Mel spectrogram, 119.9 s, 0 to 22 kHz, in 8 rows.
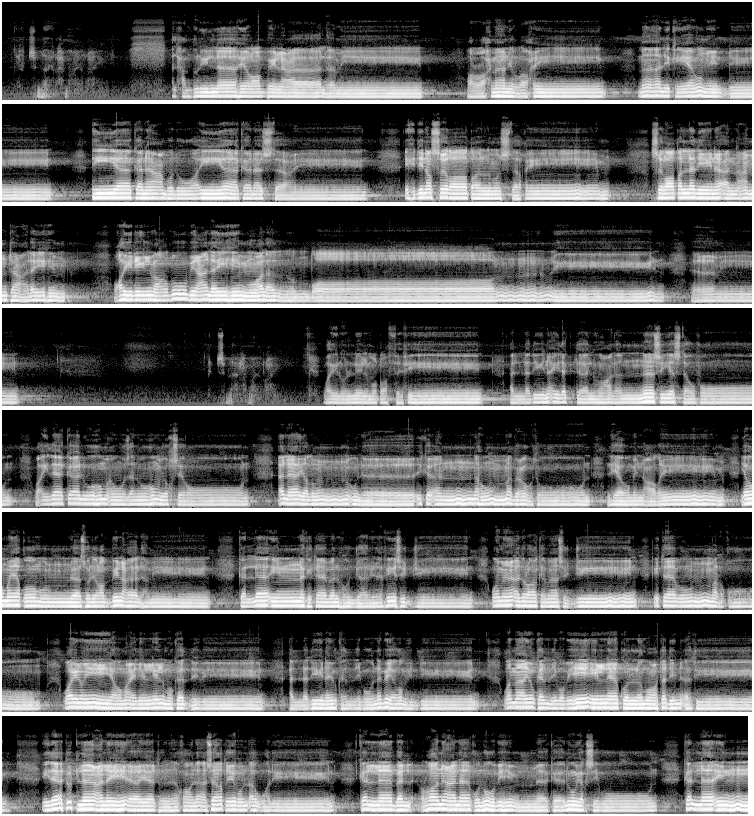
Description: صلاة الفجر للقارئ صالح بن حميد 21 ربيع الآخر 1445 هـ
تِلَاوَات الْحَرَمَيْن .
